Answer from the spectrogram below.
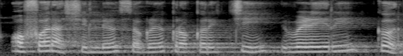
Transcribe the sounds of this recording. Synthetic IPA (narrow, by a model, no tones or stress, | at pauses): ɔfəɾaɕilːəsəɡɭekɾɔkɾit͡ɕiʋeɭeɾikəɾ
